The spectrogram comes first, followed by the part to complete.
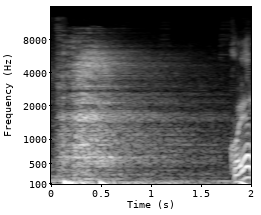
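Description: A man's heavy sigh, a breathy rush that starts at once and fades out over about a second, with low breath thumps on the microphone at its start. Speech begins near the end.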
